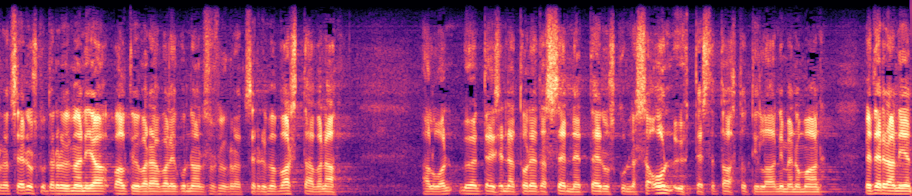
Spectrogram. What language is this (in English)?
Finnish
